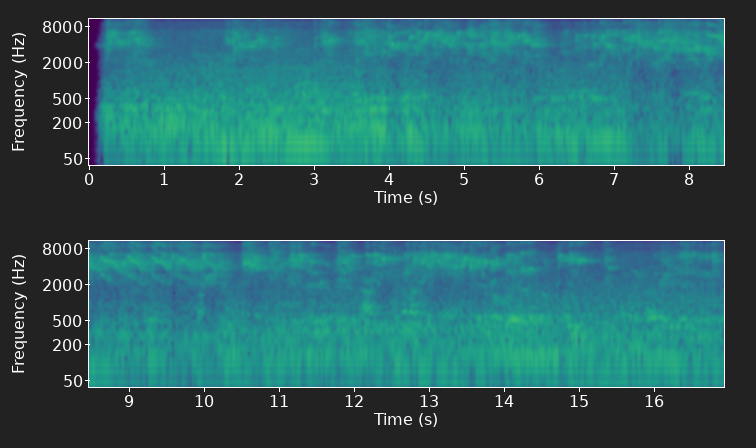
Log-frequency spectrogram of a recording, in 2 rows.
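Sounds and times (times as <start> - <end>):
birds chirping and squawking: 0.1 - 16.9.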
